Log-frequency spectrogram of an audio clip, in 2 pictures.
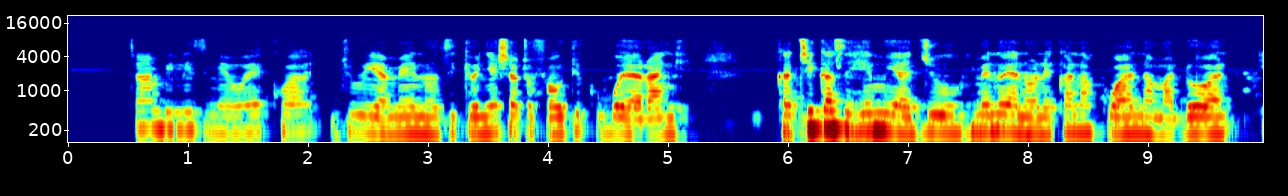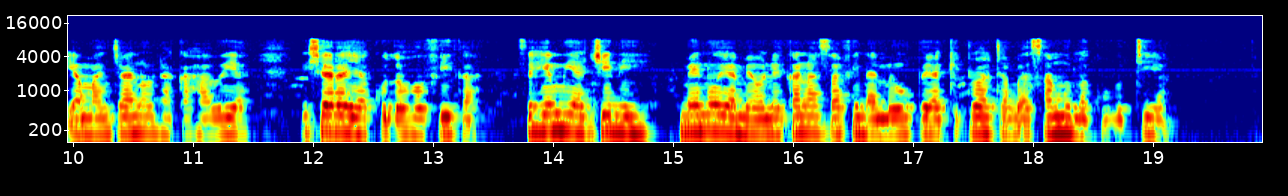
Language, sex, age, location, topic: Swahili, female, 18-24, Nairobi, health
